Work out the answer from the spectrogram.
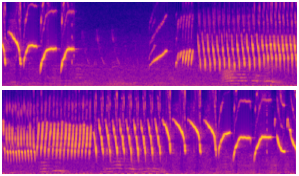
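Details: Canary singing 'ngejos' filler song for tutoring other birds: sharp swooping whistles, a short near-silent gap, then a long, dense buzzy trill of rapid high notes breaking into separate rising-falling slurs; faint lower sounds in the background.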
